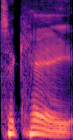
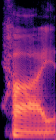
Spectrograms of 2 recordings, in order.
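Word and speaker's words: Takei: bad as one Stanley it's pronounced teay and it we know that because when they roasted William Shatner on Comedy Central George teay said and I quote it's not teai it's teay as in I'm gay you know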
